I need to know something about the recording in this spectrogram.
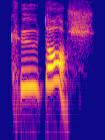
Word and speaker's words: Kudus: Still from West Ham voice says Kudosh. Kudosh? That's a new one. I've not heard that pronunciation.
